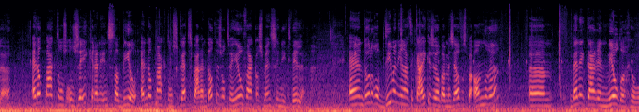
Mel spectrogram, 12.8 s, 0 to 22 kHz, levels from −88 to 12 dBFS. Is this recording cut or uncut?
uncut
